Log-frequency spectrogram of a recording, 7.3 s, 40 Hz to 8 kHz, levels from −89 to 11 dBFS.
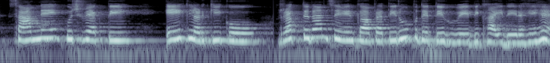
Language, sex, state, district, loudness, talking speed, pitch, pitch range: Hindi, female, Bihar, Begusarai, -14 LUFS, 130 wpm, 275 Hz, 250-300 Hz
